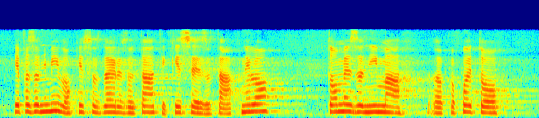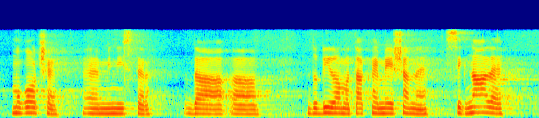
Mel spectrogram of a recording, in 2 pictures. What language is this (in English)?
Slovenian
